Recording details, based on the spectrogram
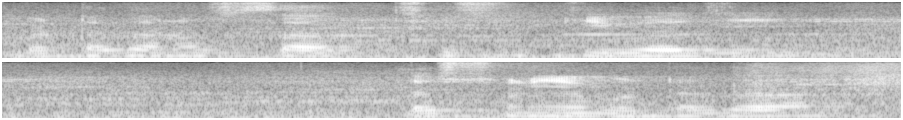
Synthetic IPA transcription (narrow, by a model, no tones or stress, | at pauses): bəʈakanosat̪t͡ʃʰesut̪ibʱad͡ʒi | lɐsuɳ̃ijabəʈaka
